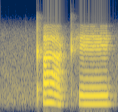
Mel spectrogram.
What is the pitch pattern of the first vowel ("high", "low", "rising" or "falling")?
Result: falling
